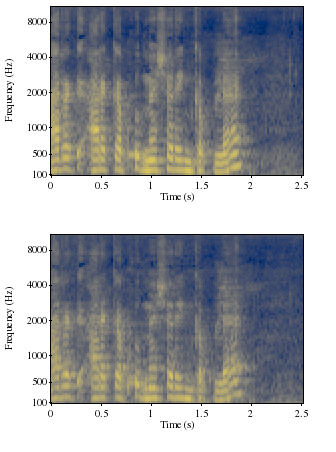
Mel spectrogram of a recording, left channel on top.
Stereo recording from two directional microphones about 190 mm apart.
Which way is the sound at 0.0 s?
40° left (ahead or behind).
